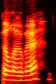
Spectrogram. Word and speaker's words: biloba: So we pronounce it biloba. It's okay either way, but the bi means two.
